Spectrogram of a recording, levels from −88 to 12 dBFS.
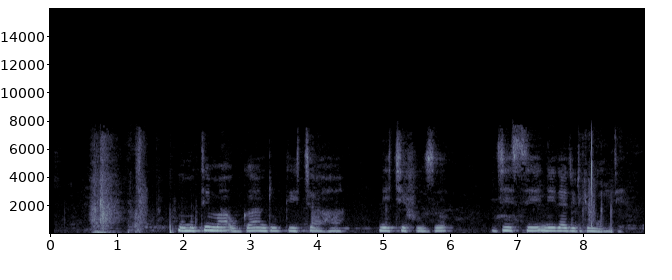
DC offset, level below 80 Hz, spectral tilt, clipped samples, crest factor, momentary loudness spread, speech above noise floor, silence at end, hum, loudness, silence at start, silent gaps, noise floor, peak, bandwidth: under 0.1%; -56 dBFS; -6 dB/octave; under 0.1%; 24 dB; 17 LU; 40 dB; 0.35 s; none; -29 LUFS; 0.6 s; none; -68 dBFS; -6 dBFS; 7.8 kHz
